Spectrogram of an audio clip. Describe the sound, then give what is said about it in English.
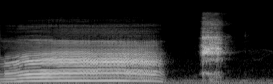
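A long, low moo from a large cow covered in boils charging through a cornfield, rich and steady for about a second and a half, then stopping, followed by a short, breathy snort. “three large cows covered in boils and seeping pus from every orifice”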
